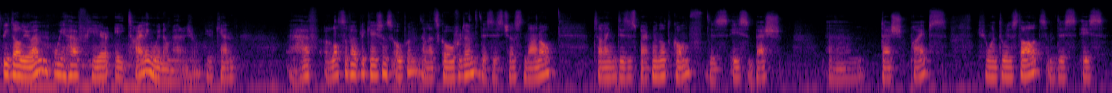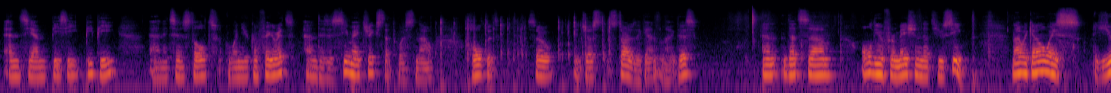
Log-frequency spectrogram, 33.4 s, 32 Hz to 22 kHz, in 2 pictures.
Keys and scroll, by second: 23.3-25.9 typing.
